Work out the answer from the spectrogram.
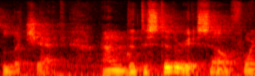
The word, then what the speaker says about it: Ledaig: So, Tobermory itself was originally called Led-chek. That's how you pronounce it, not Ledaig, it's Led-chek.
